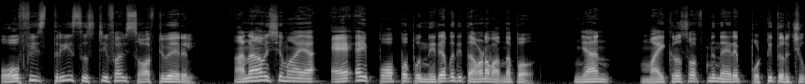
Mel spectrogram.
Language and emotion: Malayalam, angry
